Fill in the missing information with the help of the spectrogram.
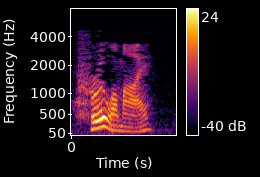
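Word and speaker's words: Hruomai (ῥύομαι): The Greek word behind rescued is hruomai. And I always have trouble. It's an R with a rough breathing, so it'd be pronounced like H-R. Hruomai.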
